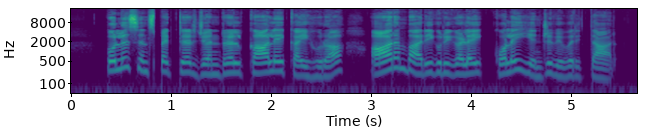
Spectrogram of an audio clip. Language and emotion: Tamil, neutral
